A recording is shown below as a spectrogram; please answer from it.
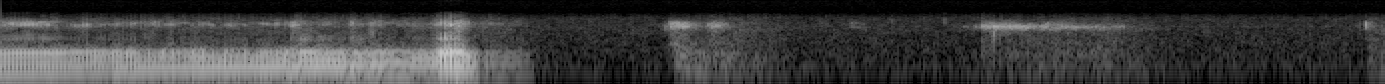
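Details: French Bulldog snoring: a long, low, rough snore lasting nearly two seconds that ends in a sharp snort, then two shorter, fainter snuffling breaths separated by silence.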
